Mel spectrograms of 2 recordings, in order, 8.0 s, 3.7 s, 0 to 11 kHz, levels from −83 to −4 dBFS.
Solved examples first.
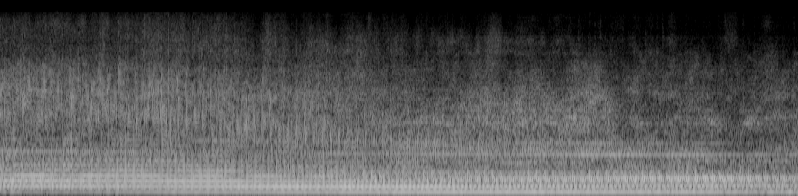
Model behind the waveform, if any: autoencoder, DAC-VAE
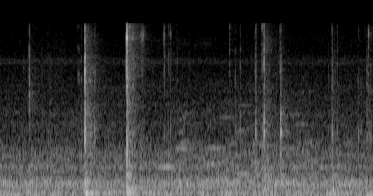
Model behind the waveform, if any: none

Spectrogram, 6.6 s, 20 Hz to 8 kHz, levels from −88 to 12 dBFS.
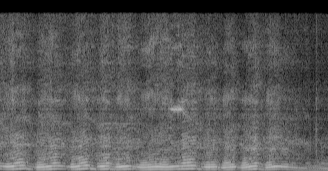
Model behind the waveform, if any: codec, SNAC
